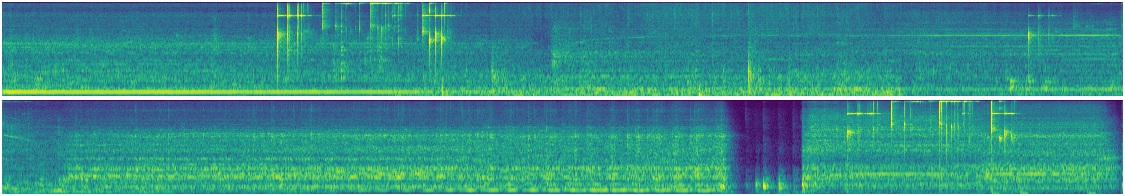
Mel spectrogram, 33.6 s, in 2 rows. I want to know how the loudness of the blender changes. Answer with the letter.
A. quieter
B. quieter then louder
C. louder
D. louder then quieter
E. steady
B.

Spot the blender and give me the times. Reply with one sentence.
The blender can be heard from 0.0 to 33.6 s.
